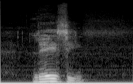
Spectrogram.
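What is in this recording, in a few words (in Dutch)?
"lesie", Dutch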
